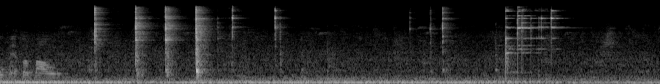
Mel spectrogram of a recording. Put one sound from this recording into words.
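Metal parts click and clink on a motorbike wheel hub.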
